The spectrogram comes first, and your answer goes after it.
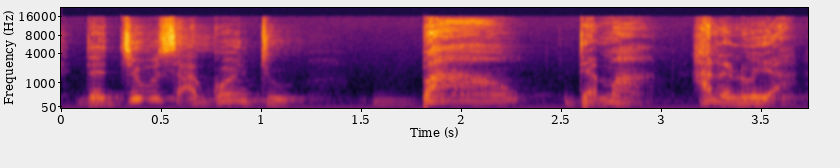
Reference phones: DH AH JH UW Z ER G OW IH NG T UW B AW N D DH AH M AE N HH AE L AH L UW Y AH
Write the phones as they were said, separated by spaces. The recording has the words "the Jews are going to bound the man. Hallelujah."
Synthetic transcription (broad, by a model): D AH JH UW S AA G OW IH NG T UW B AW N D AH M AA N HH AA L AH L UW Y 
